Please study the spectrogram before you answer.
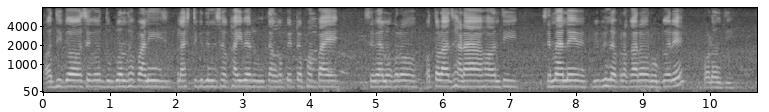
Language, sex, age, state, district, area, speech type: Odia, female, 45-60, Odisha, Kendrapara, urban, spontaneous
